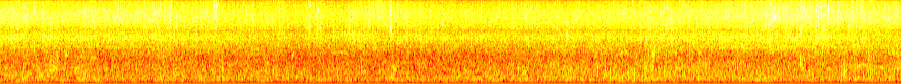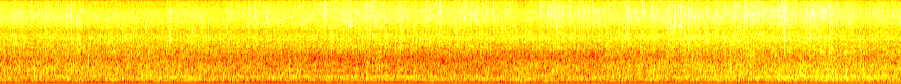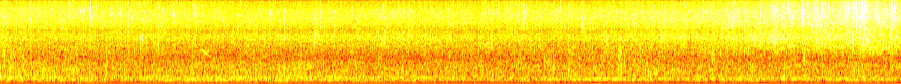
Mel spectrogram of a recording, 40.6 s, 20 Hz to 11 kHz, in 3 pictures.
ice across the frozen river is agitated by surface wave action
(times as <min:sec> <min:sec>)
0:31.9 0:40.5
